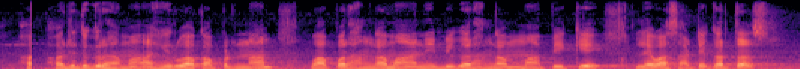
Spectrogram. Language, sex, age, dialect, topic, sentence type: Marathi, male, 18-24, Northern Konkan, agriculture, statement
